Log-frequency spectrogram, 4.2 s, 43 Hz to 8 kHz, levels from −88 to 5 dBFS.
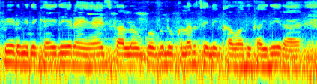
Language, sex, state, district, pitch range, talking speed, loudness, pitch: Hindi, male, Haryana, Rohtak, 135-145 Hz, 240 wpm, -11 LUFS, 140 Hz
